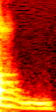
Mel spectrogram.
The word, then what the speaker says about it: الضالين: هنا لا يوجد غنة، لا نقول ولا الضالين، هنا ابتداء غنة، يعني هنا تشديد فقط. ولا الضالين ضالين هكذا. ليس الين، ابتداء غنة تشديد فقط.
